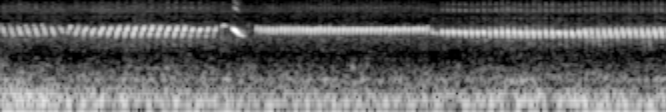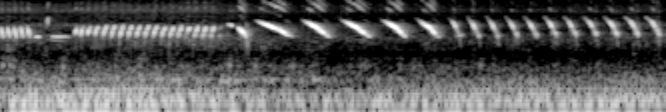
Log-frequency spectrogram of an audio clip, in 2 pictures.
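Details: Canary singing to train young birds: long held buzzy trills at steady pitch, shifting level twice, then a fast series of sharp descending chirps repeated about three times a second, low hum underneath.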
